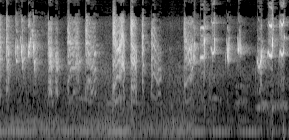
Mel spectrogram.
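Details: Lure sound for wild-caught young long-tailed shrikes: rapid scratchy chatter and buzzy bursts, then a series of quick bright whistled notes and twangy chirps in the last seconds.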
